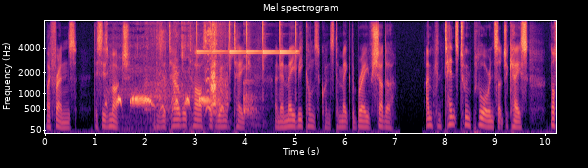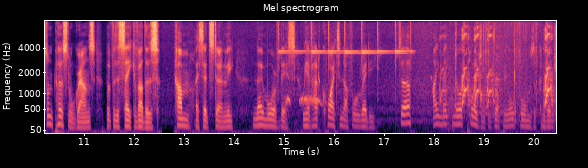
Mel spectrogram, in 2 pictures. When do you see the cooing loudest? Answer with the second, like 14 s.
2 s.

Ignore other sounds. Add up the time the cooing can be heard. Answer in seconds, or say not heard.
4 s.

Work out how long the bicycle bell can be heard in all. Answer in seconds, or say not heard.
5 s.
